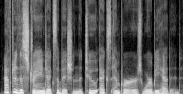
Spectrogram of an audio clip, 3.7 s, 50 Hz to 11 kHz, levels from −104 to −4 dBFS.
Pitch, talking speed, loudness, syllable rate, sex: 205 Hz, 165 wpm, -18 LUFS, 5.8 syllables/s, female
